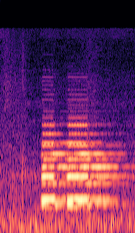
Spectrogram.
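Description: A car horn honks twice in quick succession, a short toot followed by a longer one, over a low background hum with no one speaking.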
